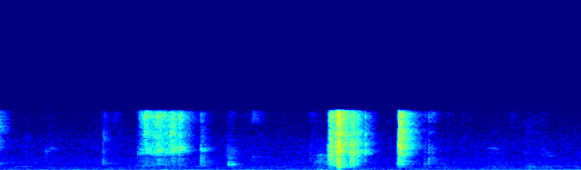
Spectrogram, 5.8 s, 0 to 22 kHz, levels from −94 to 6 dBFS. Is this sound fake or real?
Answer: real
